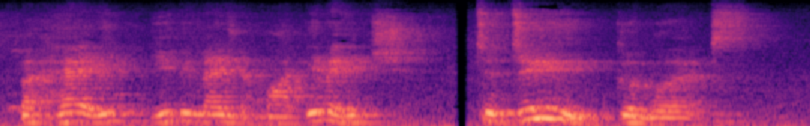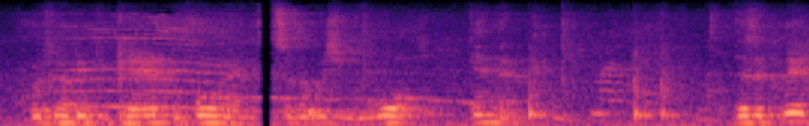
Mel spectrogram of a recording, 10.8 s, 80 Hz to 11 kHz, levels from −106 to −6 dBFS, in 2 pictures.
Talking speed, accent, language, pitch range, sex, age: 155 wpm, Australian, English, 130-160 Hz, male, 30-49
